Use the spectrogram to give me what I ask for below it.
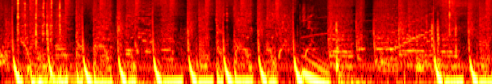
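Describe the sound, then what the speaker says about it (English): Typing on a computer keyboard, with rapid, even clicking keystrokes close up and fairly quiet, running continuously with no talk. "So let's type that in and see what happens."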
